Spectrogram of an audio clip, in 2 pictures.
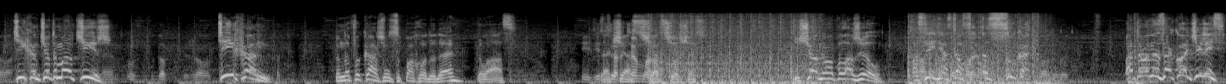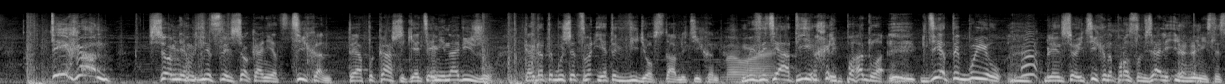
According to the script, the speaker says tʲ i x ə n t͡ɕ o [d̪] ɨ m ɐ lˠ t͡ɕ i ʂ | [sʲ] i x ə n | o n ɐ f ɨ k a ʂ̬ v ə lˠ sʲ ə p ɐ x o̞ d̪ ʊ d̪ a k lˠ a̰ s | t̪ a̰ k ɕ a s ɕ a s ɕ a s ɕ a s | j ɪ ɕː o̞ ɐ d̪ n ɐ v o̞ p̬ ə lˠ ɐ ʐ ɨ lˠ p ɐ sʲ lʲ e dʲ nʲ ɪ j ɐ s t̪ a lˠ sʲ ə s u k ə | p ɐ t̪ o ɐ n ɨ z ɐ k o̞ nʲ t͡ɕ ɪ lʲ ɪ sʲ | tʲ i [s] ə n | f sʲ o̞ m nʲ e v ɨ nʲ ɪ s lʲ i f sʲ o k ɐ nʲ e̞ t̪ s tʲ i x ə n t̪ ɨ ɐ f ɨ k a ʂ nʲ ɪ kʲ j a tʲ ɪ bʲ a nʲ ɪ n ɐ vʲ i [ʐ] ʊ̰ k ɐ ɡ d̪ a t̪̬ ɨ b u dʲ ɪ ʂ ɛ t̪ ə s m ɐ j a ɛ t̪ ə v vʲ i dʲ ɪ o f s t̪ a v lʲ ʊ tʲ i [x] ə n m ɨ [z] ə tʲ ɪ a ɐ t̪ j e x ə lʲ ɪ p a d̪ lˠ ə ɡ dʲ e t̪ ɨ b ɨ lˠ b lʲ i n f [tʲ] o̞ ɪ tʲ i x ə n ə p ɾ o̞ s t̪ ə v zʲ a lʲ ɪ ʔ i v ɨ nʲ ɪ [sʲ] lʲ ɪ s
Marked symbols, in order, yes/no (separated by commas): no, no, no, yes, yes, yes, no, yes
